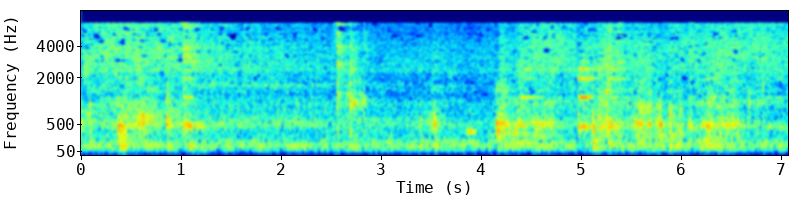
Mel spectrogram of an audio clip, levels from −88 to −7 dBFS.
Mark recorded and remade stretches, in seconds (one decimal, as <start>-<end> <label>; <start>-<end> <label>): 0.0-5.2 remade; 5.2-5.8 recorded; 5.8-7.1 remade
